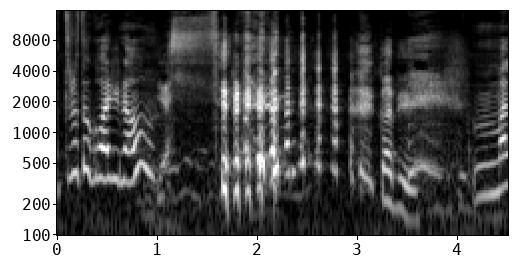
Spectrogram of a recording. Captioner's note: laughing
